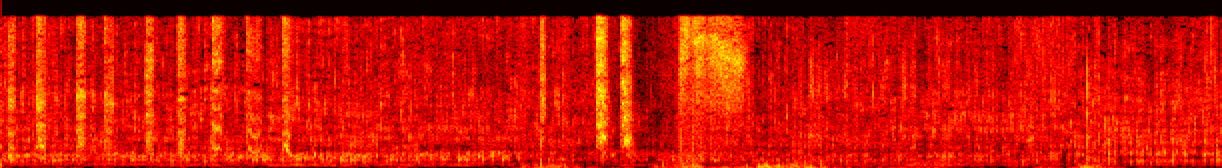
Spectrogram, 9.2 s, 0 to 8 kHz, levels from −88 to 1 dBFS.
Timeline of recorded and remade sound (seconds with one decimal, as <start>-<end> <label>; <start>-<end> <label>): 0.0-9.2 recorded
